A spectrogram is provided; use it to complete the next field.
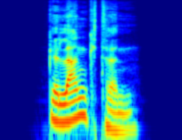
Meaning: inflection of gelangen: 1. first/third-person plural preterite 2. first/third-person plural subjunctive II
- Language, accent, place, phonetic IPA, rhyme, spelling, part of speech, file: German, Germany, Berlin, [ɡəˈlaŋtn̩], -aŋtn̩, gelangten, adjective / verb, De-gelangten.ogg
